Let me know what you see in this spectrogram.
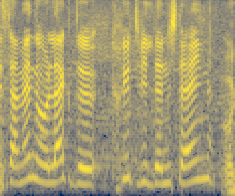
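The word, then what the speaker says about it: Kruth-Wildenstein: Et ça mène au lac de Krut-Wildenstein. Ouais. Je le prononce bien. Ouais, c'est ça.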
